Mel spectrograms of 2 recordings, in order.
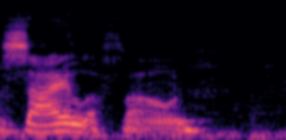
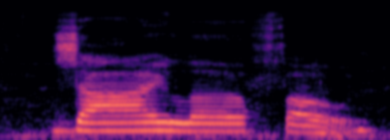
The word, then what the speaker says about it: xylophone: see a p and you see an H but you don't it's not xylophone you don't hear a PA you don't hear the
